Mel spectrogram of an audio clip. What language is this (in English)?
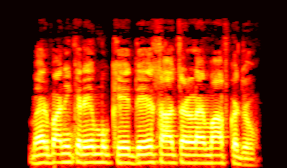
Sindhi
